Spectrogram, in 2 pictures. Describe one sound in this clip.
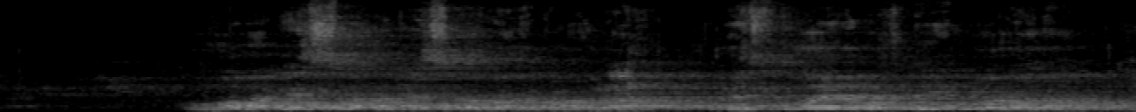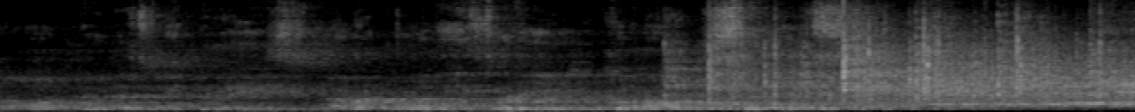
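A woman sings through loudspeakers in a large echoing arena.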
